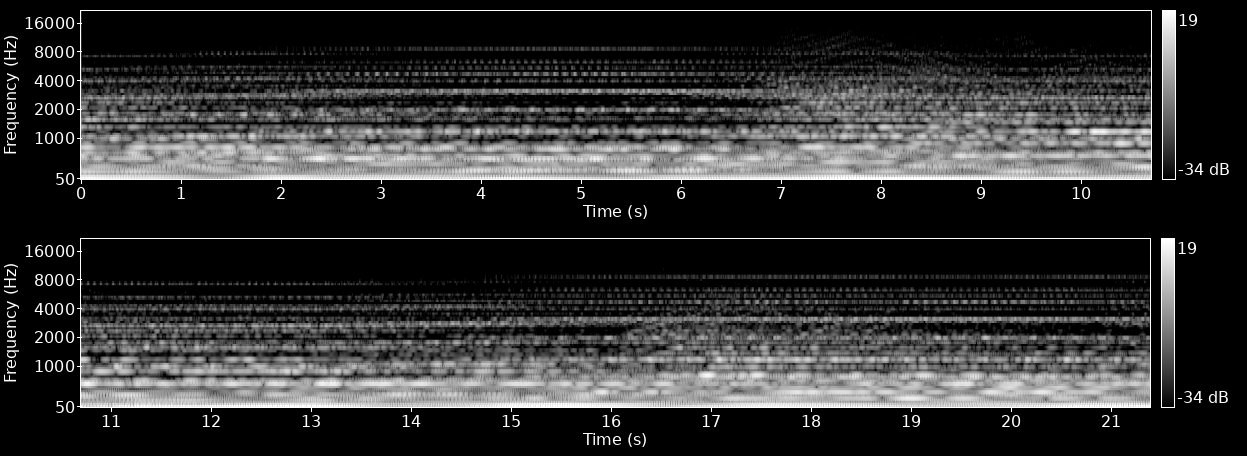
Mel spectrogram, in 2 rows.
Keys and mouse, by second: 0.3 ctrl+z, 0.8 ctrl+z, 1.6 ctrl+z, 2.2 ctrl+z, 2.6 ctrl+z, 3.1 ctrl+z, 3.7 ctrl+z, 4.5 ctrl+z, 5.2 ctrl+z, 6.6 ctrl+z, 8.6 ctrl+alt+click, 10.8 ctrl+alt+click, 12.7 Tab, 14.1 ctrl+alt+click, 17.1 click, 19.0 click.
